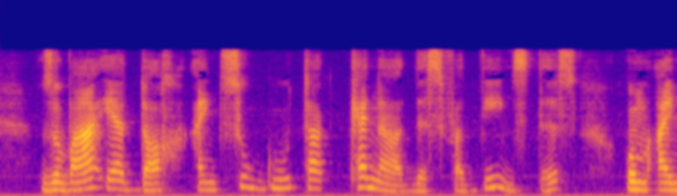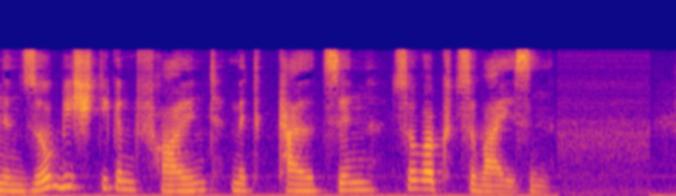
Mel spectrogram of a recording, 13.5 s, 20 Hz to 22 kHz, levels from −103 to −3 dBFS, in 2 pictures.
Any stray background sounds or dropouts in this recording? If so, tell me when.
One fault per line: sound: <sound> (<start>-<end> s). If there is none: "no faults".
no faults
